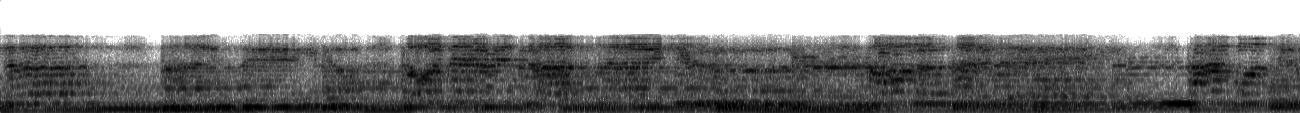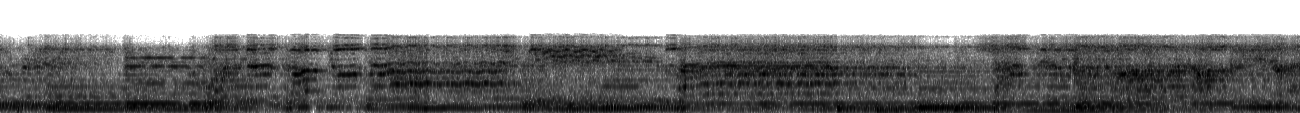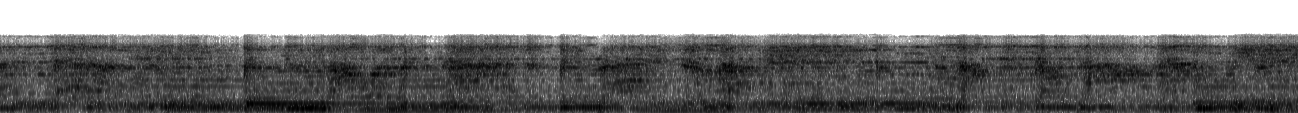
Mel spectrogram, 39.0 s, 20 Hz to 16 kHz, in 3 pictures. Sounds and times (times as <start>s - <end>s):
Music: 0.0s - 38.9s.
